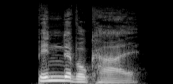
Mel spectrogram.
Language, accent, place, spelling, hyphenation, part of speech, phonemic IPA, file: German, Germany, Berlin, Bindevokal, Bin‧de‧vo‧kal, noun, /ˈbɪndəvoˌkaːl/, De-Bindevokal.ogg
- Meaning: 1. vocalic interfix 2. thematic vowel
